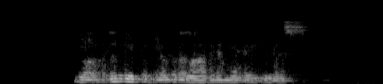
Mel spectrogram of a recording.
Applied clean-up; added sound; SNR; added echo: neural mask model DeepFilterNet 3.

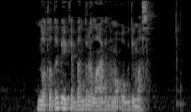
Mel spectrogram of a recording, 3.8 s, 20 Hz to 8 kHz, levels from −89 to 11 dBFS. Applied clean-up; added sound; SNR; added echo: none; none; none; none.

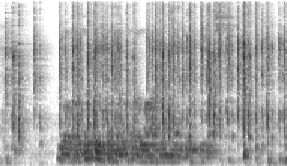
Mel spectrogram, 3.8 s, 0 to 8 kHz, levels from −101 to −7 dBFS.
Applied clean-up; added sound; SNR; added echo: classical method WPE with log-MMSE.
